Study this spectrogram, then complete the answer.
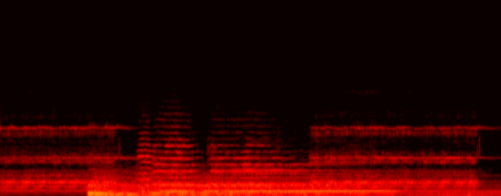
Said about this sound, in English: Doorbell. It stabbed the air of the quiet house like a knife blade. I meant not to answer it, but something made me walk over to the door and open the slot.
